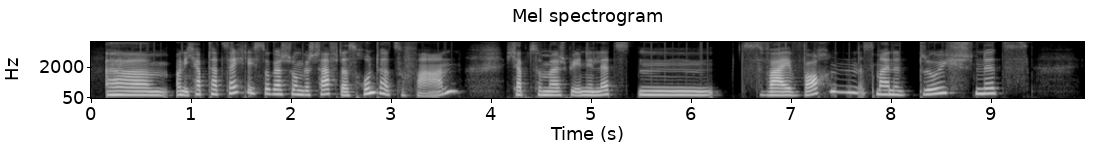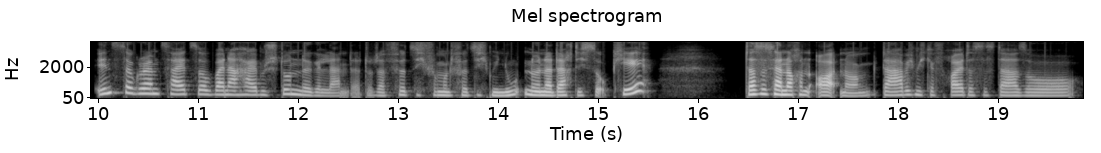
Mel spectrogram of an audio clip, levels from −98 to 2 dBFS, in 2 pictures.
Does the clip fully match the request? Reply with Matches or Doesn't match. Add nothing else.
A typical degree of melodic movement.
Matches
